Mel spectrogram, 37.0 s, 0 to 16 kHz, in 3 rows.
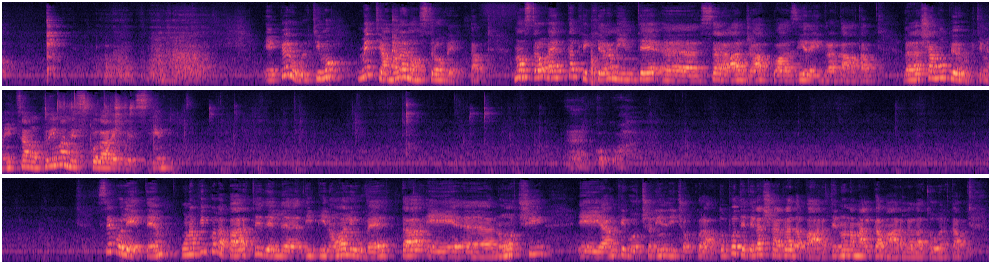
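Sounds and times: spatula scraping plate: 1.2 - 2.8.

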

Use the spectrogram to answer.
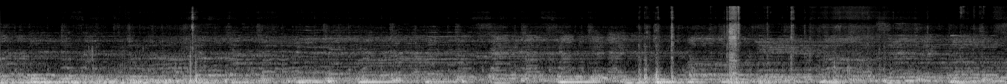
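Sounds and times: car driving: 0.0 - 10.0
music playing: 0.0 - 10.0.

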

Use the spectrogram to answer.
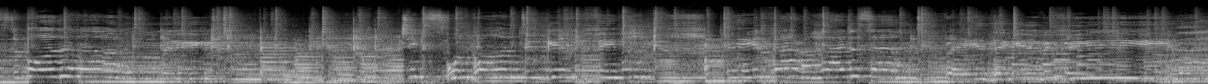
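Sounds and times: acoustic band playing jazz-blues: 0.0 - 12.0.

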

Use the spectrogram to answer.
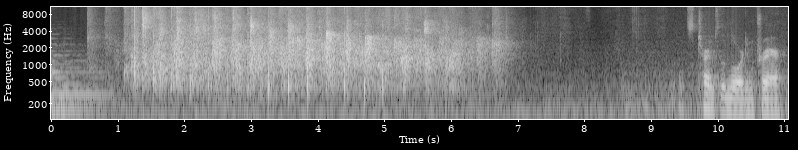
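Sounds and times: congregation applauding: 0.6 - 7.2.

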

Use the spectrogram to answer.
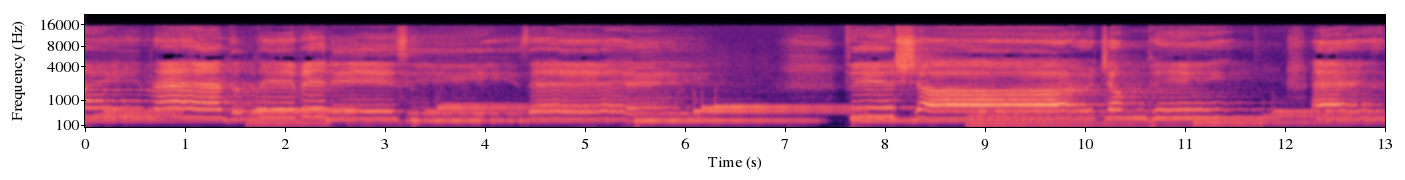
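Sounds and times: sliding melody line: 0.0 - 8.4
low keyboard chords: 0.0 - 13.0.

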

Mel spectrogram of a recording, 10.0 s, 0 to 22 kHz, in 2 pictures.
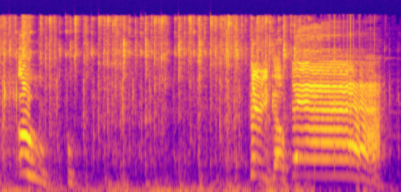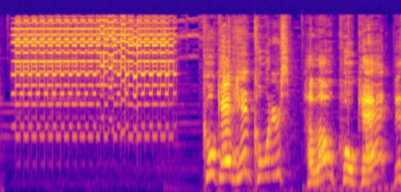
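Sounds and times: telephone electronic warbling ring: 5.2 - 7.2.

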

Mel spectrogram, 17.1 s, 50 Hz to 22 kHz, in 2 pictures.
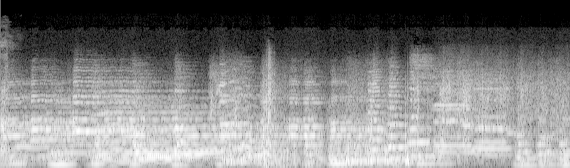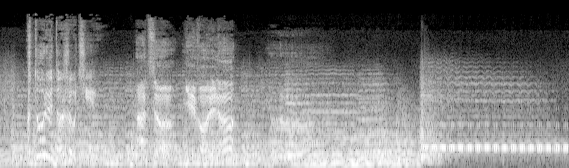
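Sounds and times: orchestral brass melody: 0.0 - 14.7.

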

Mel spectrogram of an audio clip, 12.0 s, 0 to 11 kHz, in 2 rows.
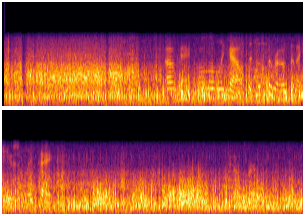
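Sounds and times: steady rushing noise: 0.0 - 12.0
person speaking: 3.3 - 7.1.

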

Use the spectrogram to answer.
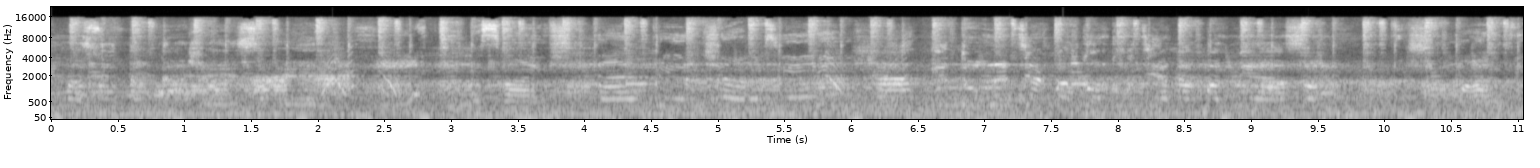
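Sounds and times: electronic music with beat: 0.0 - 11.0
gliding synth notes: 0.0 - 11.0.

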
